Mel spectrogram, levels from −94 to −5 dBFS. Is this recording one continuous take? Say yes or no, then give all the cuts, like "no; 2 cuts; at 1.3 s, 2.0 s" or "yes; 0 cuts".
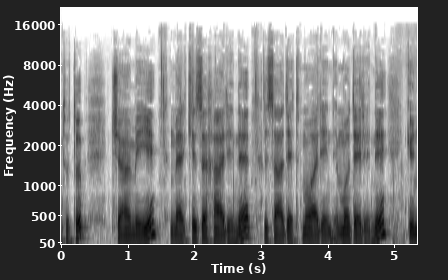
no; 3 cuts; at 1.6 s, 3.0 s, 4.1 s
